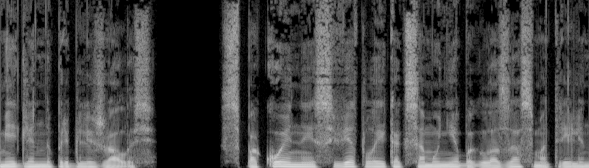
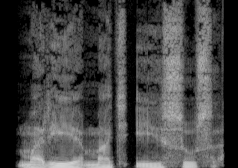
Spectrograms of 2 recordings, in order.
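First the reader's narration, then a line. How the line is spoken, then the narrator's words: Whisper. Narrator (Russian): прошептал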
